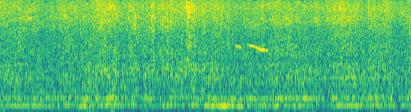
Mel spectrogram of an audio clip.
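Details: Honey bees buzzing at the entrance of a Top Bar Hive as foragers leave for nectar and land again: a steady, even drone with a low hum and a higher overtone, plus a faint brief high chirp near the middle.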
